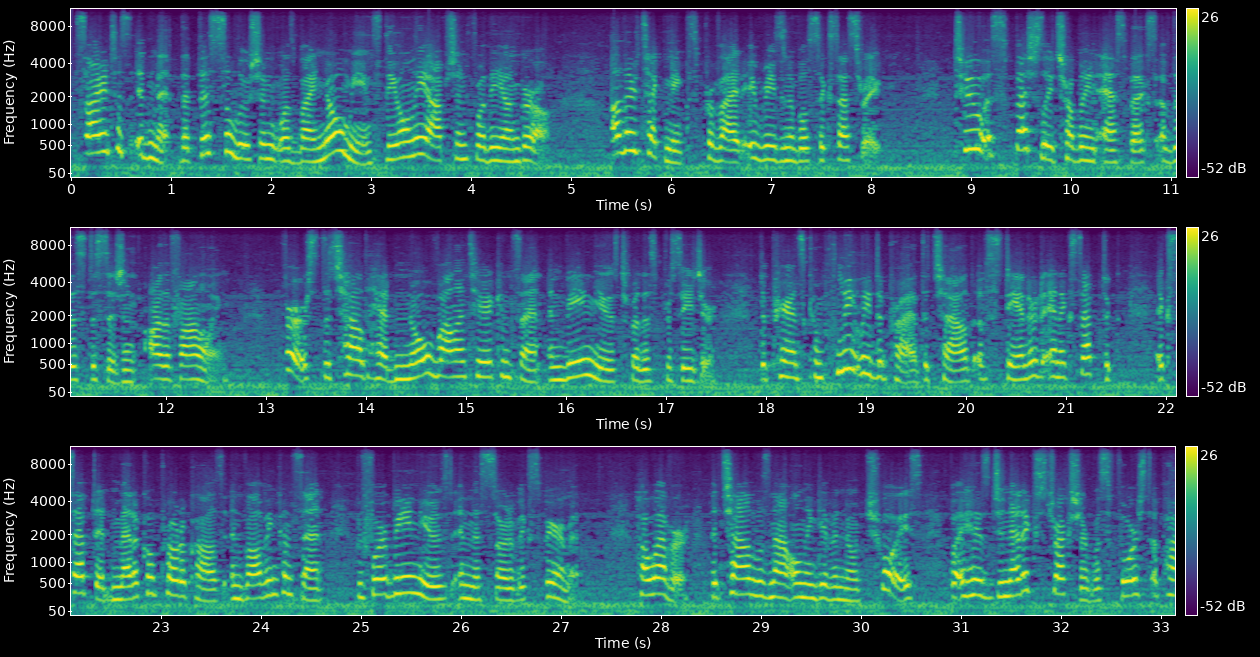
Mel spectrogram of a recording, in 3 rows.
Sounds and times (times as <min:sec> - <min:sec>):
Inside, small room: 0:00.0 - 0:33.1
Speech: 0:00.1 - 0:04.8, 0:05.4 - 0:08.1, 0:08.8 - 0:27.2, 0:27.8 - 0:33.1.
